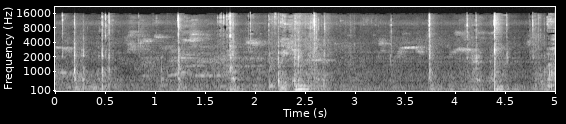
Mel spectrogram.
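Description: Irregular light clicks and knocks, with a faint low hum underneath.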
